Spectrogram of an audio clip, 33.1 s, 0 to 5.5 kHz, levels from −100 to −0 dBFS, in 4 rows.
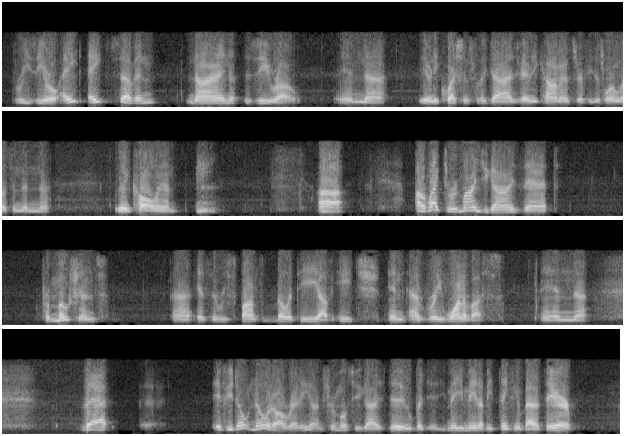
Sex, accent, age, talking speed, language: male, American, 50-69, 150 wpm, English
